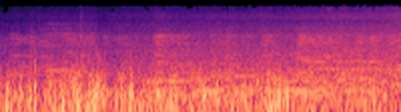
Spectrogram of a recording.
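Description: Live band music playing inside the bandstand, under a steady low rumble; held notes come in about one and a half seconds in.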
